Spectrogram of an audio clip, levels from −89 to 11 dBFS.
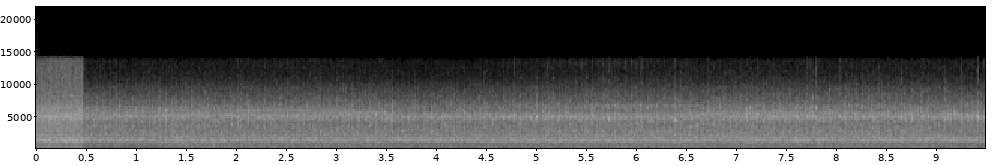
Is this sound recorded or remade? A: remade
